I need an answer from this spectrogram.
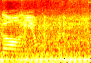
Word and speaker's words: Gagnon: De l'île Saint-Louis et tu t'en vas explorer l'anse à Ga ognon, car ici on prononce Ga ognon.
